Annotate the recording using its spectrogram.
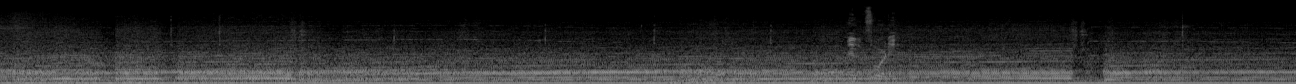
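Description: A car engine hums steadily, rising and falling in pitch as the car drives.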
